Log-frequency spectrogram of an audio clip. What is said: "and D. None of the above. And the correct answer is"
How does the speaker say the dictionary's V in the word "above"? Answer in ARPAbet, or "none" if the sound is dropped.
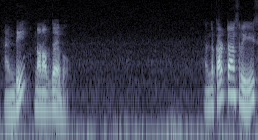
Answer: none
